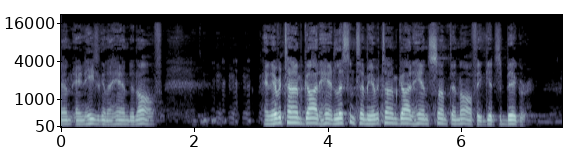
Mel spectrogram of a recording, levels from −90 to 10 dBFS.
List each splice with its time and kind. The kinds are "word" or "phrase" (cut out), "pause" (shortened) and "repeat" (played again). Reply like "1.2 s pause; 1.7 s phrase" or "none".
none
